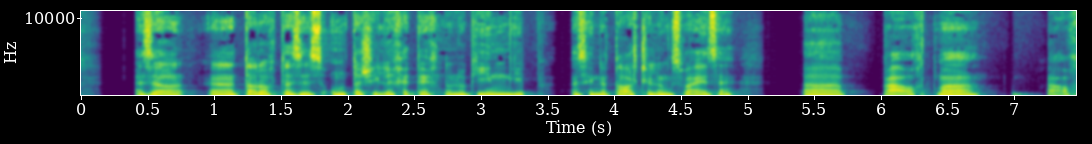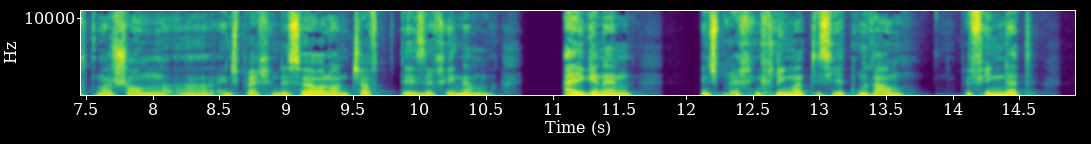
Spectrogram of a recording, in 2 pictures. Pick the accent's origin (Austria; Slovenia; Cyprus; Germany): Austria; Tyrol; Wir als Tiroler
